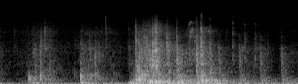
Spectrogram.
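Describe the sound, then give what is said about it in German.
A door is handled as someone goes to it to call out: a couple of dull thuds and knocks, then a louder burst of creaking and rattling as it swings, with scuffing continuing afterward. “Großmutter geht zur Tür und ruft.”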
